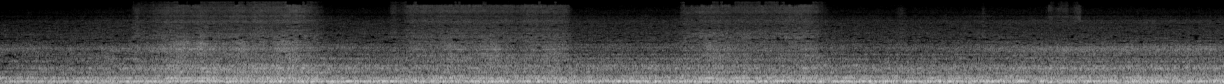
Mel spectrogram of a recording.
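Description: A rotary wire wheel scours heavy rust off an antique die set, giving a loud, steady, abrasive grinding roar with a low motor hum that runs unbroken for the whole stretch.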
